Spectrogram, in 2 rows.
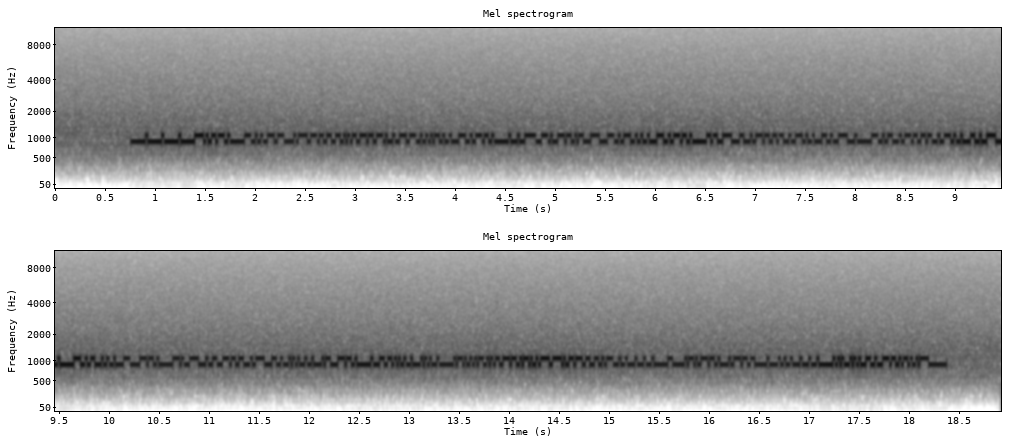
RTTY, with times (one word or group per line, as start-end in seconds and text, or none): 1.9-2.6 NAME
2.7-3.1 IS
3.2-4.2 HANS,
4.4-5.0 QTH
5.2-6.2 BONN,
6.4-7.0 LOC
7.2-8.5 LA09NC
8.7-10.3 LA09NC.
10.5-11.1 HOW
11.3-12.3 COPY?
12.5-13.9 UR6DSS
14.1-14.4 DE
14.8-15.9 IZ1VD
16.1-16.3 K
16.4-17.7 VK1YYP
17.9-18.2 DE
